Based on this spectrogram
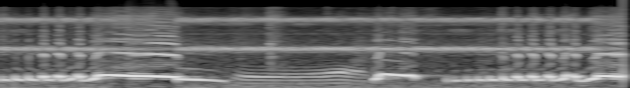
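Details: Local collared dove cooing as a lure meant to draw replies from other doves. A fluttering run of pulses climbs into a long coo that drops away, then a short bent note and a fresh pulsed run. Faint continuous high-pitched hum behind.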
